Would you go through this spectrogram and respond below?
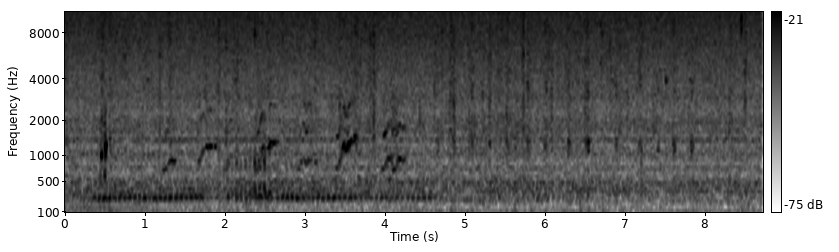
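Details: Sixteen pet guinea pigs during their morning routine give short, rising squeaks in a quick, loose series, with soft pattering and rustling beneath and a steady low hum throughout.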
